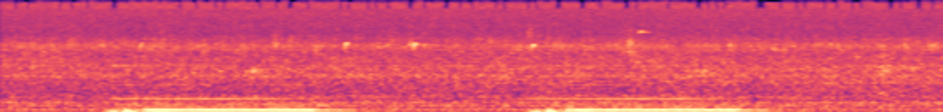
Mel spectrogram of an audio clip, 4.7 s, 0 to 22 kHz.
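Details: Oase BioTec Premium 80000 drum filter, not working for three months: the drive motor gives two short low hums under a second each, about two seconds apart, then nothing, never turning the drum; a failed motor.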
